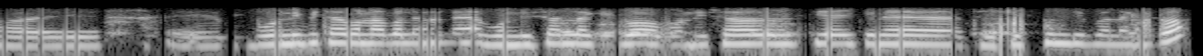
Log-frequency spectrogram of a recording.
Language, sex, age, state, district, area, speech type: Assamese, female, 60+, Assam, Darrang, rural, conversation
